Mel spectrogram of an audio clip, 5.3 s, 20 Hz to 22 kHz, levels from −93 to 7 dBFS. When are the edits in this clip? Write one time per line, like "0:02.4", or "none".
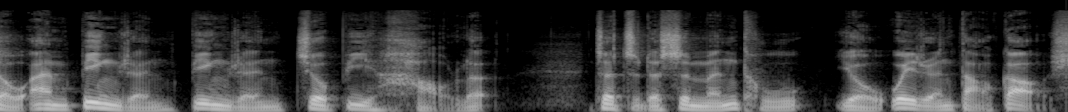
none

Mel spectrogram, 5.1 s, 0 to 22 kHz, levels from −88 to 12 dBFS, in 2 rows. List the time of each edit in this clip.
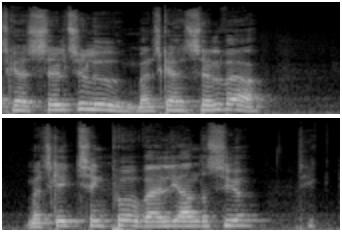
none

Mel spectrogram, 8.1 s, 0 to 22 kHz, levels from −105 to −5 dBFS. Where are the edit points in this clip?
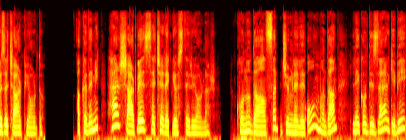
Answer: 0:02.0
0:02.7
0:03.4
0:04.5
0:05.6
0:06.1

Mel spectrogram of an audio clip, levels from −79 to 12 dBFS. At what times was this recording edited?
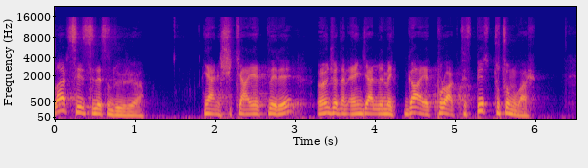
0:04.2

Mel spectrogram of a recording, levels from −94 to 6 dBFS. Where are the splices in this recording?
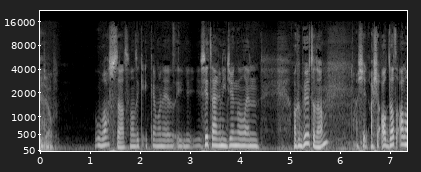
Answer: none

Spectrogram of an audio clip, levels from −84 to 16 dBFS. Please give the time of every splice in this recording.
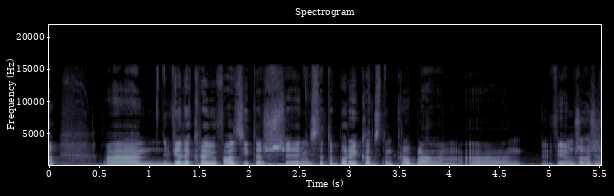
0:03.3

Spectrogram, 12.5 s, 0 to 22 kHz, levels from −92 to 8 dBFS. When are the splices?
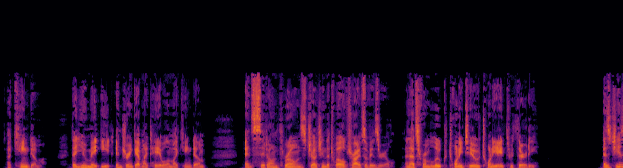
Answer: none

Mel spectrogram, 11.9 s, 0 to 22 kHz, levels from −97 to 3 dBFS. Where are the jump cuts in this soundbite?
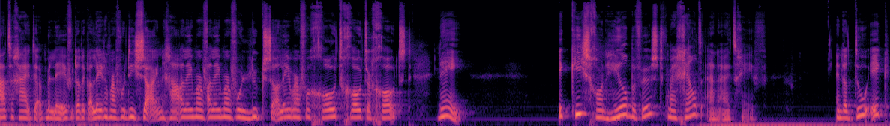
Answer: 0:02.8
0:08.9

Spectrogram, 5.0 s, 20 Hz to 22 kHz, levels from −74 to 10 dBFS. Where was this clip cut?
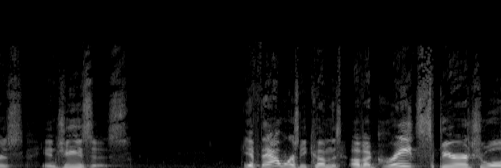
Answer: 0:02.1
0:03.0
0:03.4

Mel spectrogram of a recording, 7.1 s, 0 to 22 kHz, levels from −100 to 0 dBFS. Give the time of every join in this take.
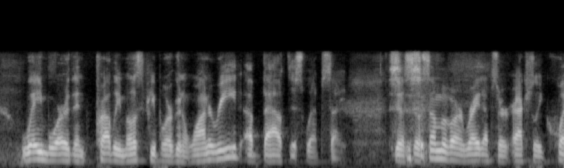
none

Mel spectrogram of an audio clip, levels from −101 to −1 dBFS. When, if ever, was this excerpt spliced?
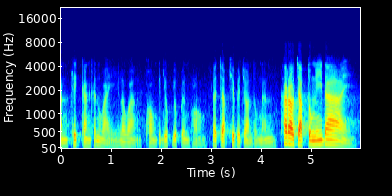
0:02.9
0:04.3

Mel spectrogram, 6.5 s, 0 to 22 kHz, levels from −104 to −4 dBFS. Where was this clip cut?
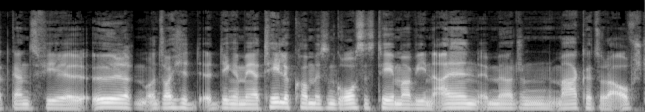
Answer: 0:01.3

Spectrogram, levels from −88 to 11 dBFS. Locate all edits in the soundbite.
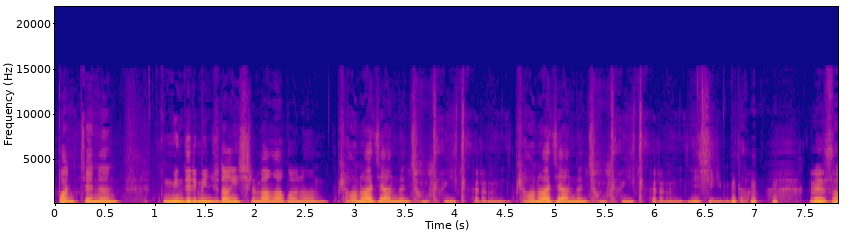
0:00.9
0:02.3
0:04.5

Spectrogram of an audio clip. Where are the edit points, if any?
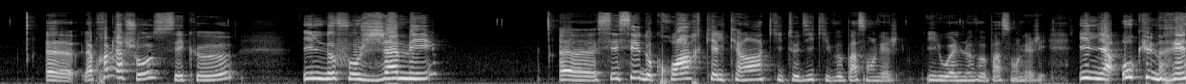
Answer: none

